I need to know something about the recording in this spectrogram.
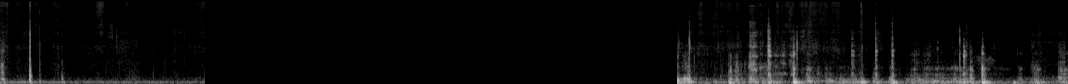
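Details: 2003 Honda Pilot: uneven clicking and tapping from behind the dash over a low fan hum when temperature set between max cold and max hot; temperature blend door actuator, fixed by cleaning and regreasing with dielectric grease.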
